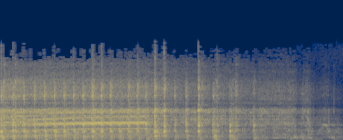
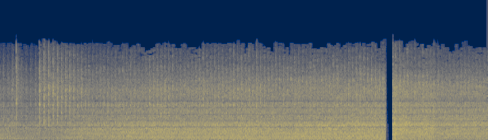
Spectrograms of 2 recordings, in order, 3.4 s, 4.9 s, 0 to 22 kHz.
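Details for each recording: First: New Chinese-made 150cc mower engine spun over with a drill: sharp metallic ticks about three to four a second, fading as it slows; knocking heard, source unclear, flywheel check follows. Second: New Chinese-made 150cc mower (primer, no choke), first start: steady fast regular engine beat for about nine seconds, no rattle or knock, then winds down; running normally.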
